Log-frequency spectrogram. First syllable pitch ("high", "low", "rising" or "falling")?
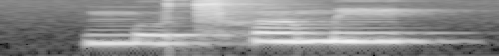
rising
